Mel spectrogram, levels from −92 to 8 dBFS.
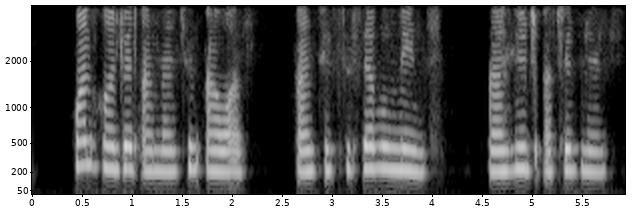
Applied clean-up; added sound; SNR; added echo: neural mask model Resemble Enhance denoiser.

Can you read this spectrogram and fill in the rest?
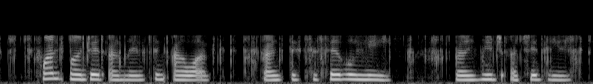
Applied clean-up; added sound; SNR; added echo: neural diffusion model UNIVERSE++.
